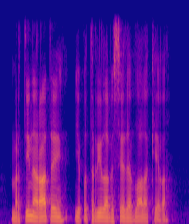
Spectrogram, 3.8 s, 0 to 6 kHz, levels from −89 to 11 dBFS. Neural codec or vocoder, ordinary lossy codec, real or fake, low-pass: none; none; real; 5.4 kHz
